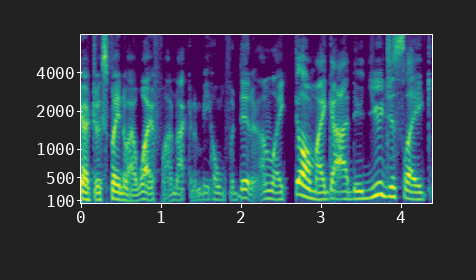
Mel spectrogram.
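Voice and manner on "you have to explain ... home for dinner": thick, smooth voice. Speaker praises the actor playing Commissioner Loeb, smooth, thick Commissioner Loeb voice. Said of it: "a smooth, thick voice".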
